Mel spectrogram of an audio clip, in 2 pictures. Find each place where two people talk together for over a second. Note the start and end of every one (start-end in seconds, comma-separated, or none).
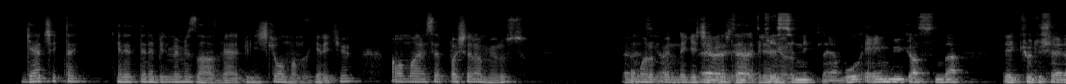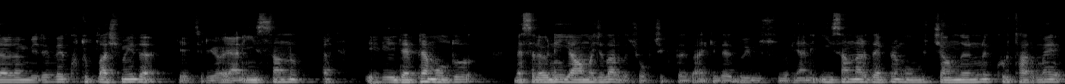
6.3-8.0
